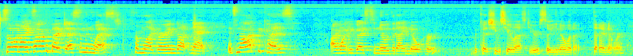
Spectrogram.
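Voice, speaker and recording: A woman with a high pitch talks at a fairly quick pace with very wide pitch swings, amid noticeable background noise and audible room echo. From Canada, Montreal, Quebec. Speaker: librarian and conference speaker. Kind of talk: conference talk. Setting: stage with audience. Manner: fast.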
